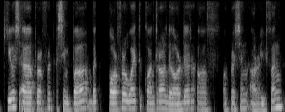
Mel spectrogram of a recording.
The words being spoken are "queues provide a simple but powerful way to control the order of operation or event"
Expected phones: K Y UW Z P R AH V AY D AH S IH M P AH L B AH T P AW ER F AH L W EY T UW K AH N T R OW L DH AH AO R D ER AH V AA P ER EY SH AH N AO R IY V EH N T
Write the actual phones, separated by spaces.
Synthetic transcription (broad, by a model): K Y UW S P R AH F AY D AH S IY M P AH L B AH T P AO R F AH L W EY T UW K AH N T R OW L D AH AO R D ER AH F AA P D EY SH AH N AO R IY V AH N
